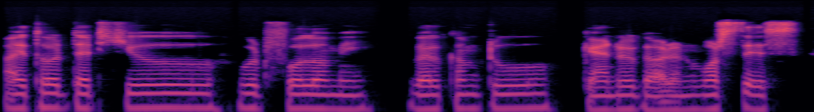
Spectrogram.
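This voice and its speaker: A man reads a comic aloud in a casual way, speaking every character's lines in one near-monotone voice and chuckling often between panels. His voice sounds smooth and clear. The recording is dry and a little dull. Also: mid-range voice, unhurried, no room sound. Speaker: manga reader.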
